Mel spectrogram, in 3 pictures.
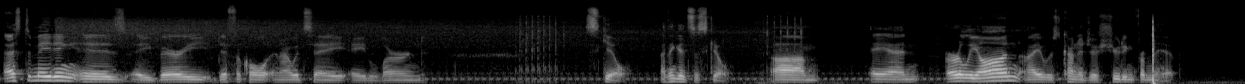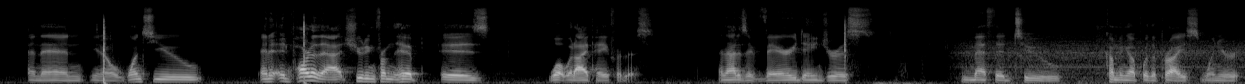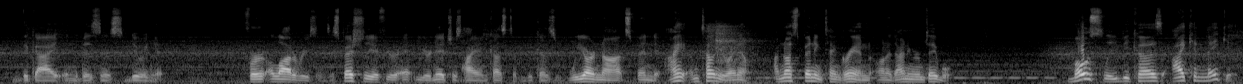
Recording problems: machinery noise; noticeable; throughout; 15 dB below the speech

